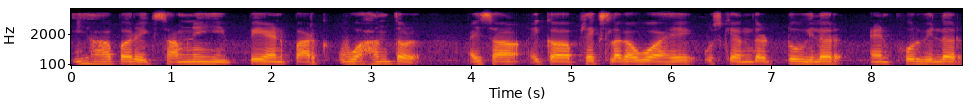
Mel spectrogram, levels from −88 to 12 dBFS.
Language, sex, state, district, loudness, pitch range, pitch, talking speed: Hindi, male, Maharashtra, Pune, -15 LUFS, 115-125 Hz, 120 Hz, 155 wpm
